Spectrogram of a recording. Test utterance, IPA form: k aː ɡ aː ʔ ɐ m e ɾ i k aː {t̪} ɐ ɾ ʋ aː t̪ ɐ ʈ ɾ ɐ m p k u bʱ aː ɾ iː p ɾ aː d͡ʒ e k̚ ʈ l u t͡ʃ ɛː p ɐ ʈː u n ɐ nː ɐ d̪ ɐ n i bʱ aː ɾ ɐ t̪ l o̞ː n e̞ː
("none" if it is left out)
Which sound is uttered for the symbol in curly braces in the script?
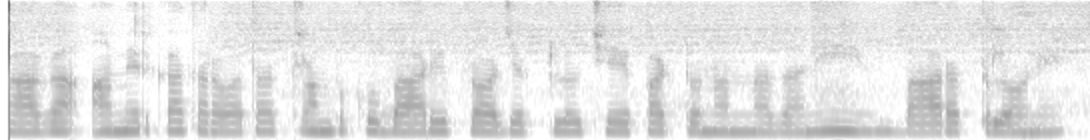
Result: t̪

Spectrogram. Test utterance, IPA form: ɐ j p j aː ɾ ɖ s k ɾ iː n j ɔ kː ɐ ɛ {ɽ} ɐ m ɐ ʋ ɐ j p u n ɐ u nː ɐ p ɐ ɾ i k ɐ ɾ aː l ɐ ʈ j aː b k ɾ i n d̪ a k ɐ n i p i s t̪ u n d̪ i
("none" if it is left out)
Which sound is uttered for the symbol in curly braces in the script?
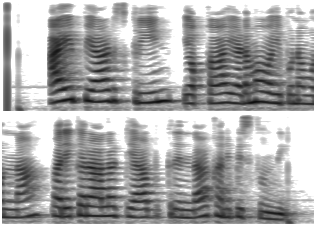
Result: ɽ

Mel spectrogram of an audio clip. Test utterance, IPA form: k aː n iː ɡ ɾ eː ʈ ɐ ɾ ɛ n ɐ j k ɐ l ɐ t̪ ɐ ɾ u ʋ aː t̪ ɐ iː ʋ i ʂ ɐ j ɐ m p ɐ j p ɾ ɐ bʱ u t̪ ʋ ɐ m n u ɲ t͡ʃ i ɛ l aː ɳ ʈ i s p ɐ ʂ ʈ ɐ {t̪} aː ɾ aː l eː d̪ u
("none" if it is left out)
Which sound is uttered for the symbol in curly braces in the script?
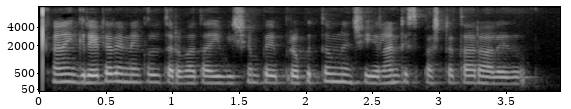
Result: t̪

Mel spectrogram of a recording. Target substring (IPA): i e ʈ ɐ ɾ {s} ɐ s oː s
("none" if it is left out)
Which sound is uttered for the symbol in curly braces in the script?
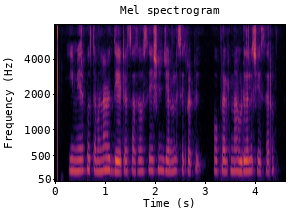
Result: s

